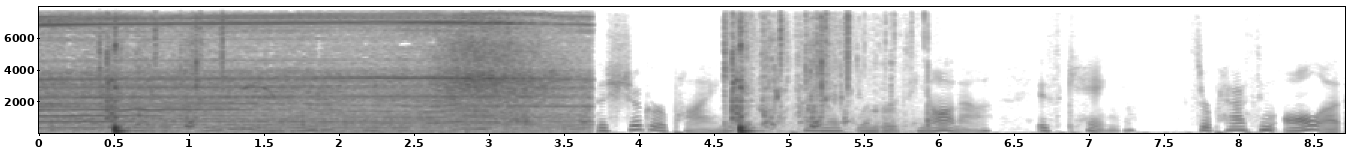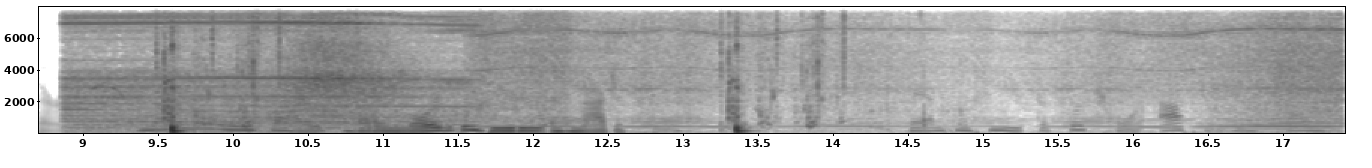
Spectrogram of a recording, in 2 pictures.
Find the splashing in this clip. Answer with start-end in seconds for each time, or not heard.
0.4-1.8, 4.5-6.0, 9.5-10.9, 13.2-14.7.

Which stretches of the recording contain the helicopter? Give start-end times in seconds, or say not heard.
0.0-3.8, 8.8-17.3.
